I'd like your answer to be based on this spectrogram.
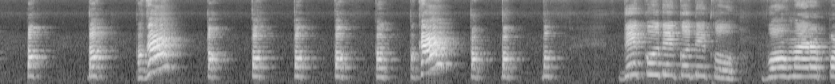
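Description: A neighbour's chicken clucks in a rapid run of short, loud, evenly spaced calls, then breaks into longer drawn-out squawking cackles, close by and clear against a quiet background.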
